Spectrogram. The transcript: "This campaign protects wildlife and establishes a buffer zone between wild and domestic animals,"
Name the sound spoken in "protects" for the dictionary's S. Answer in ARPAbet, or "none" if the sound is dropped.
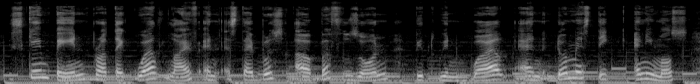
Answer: none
